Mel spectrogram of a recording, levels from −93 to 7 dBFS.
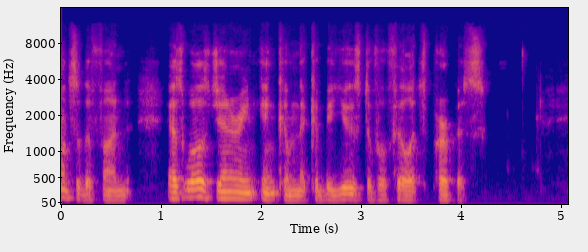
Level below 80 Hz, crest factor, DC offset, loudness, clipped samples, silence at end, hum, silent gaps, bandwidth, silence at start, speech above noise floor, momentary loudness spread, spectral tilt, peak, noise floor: -52 dBFS; 18 dB; under 0.1%; -26 LUFS; under 0.1%; 0.85 s; none; none; 11.5 kHz; 0 s; 32 dB; 10 LU; -5 dB/octave; -8 dBFS; -58 dBFS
